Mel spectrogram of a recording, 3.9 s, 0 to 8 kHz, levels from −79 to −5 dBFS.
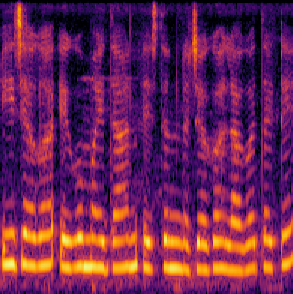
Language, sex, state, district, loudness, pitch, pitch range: Bhojpuri, female, Uttar Pradesh, Varanasi, -15 LUFS, 275 Hz, 265-290 Hz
